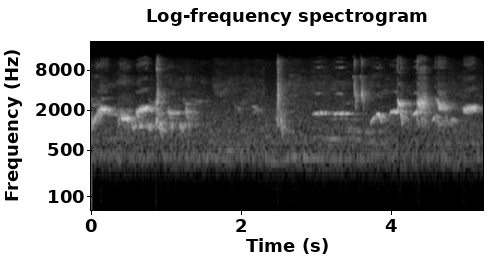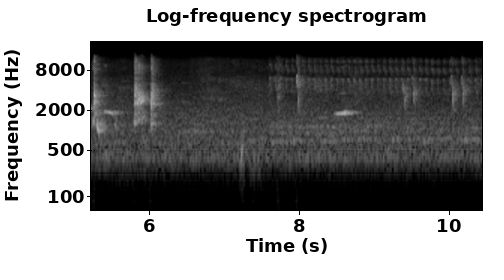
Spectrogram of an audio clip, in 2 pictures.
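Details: Native Sumatran white-rumped shama song used to prompt other shamas to sing: bursts of sharp clicks, chips and short whistled notes in the first six seconds, then fainter scattered notes and a high rattling trill.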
